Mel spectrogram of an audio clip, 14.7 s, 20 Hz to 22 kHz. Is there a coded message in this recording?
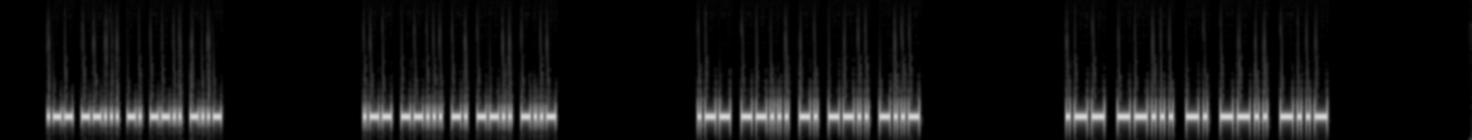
Yes: Morse code from 0.5 to 13.3 s, heard as a keyed tone, about 36 wpm, 700 Hz. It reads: W7NZX W7NZX W7NZX W7NZX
